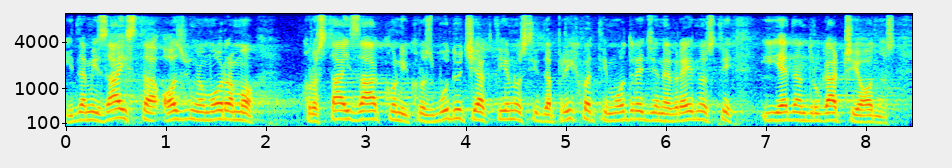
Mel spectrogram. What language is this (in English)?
Serbian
